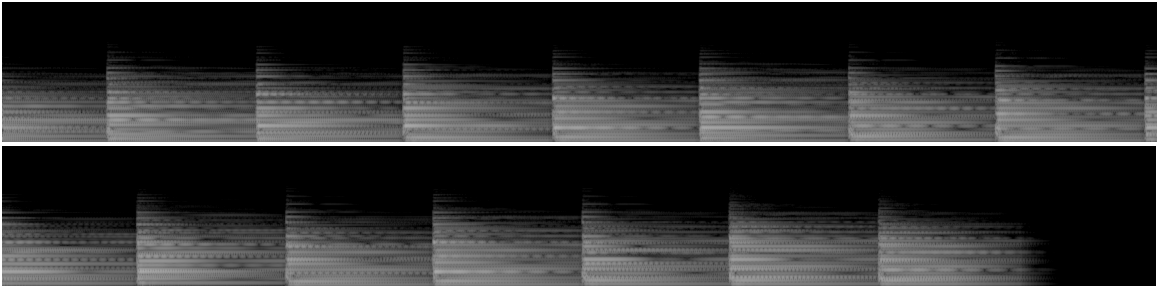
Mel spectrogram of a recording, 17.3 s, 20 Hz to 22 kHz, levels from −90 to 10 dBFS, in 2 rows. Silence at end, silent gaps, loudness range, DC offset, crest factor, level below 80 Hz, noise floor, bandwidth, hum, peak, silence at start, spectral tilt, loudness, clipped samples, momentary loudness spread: 1 s; none; 2 LU; under 0.1%; 18 dB; -50 dBFS; -59 dBFS; 5.6 kHz; none; -16 dBFS; 0 s; -10 dB/octave; -33 LUFS; under 0.1%; 12 LU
